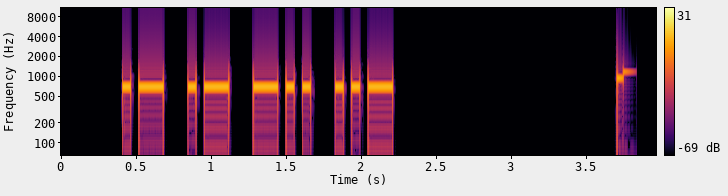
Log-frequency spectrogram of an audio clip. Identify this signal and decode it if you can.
Morse code, heard as a keyed tone, about 22 wpm, 700 Hz. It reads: AADU
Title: All Cut Numbers - 4-Digit 22wpm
